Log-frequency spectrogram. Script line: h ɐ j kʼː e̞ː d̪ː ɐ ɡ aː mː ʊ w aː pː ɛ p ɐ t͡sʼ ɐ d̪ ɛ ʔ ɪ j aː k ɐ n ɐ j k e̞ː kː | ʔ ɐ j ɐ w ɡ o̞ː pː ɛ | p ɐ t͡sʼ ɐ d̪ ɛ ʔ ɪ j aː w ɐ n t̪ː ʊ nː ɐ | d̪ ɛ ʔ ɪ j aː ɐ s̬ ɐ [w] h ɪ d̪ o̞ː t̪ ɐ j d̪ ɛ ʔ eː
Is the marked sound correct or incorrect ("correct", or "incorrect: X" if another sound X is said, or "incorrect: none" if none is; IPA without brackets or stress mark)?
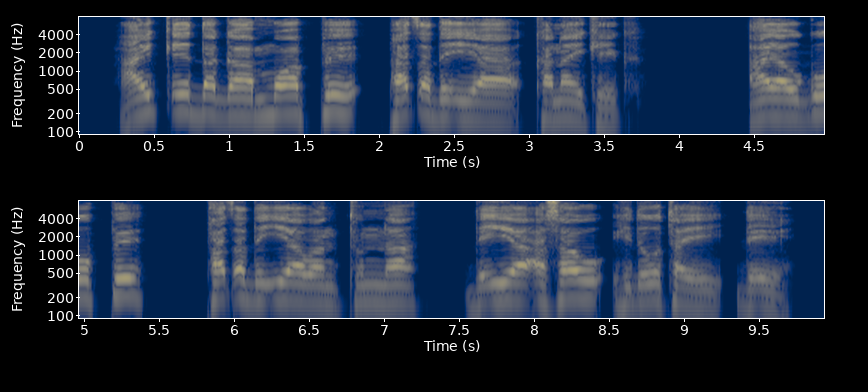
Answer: correct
